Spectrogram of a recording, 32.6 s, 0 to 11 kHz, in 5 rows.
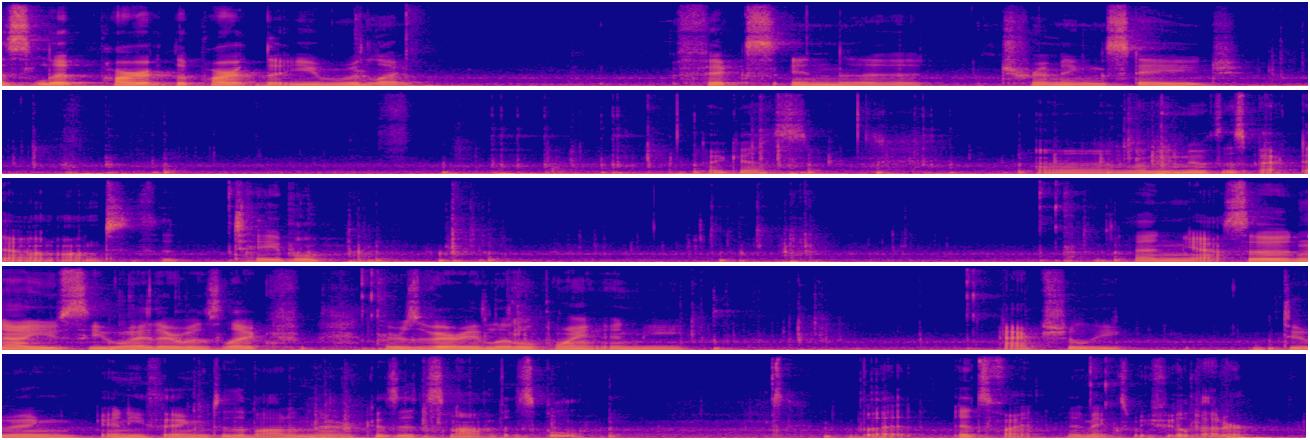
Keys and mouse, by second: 7.4-8.7 middle drag, 10.0-10.3 middle drag, 10.6-10.9 shift+middle drag, 11.7-12.0 middle drag, 12.2 g, 14.9-15.3 middle drag, 15.5-16.7 middle drag, 16.9 g, 18.7-20.1 middle drag, 21.4 click, 21.6-23.2 middle drag, 23.6 r, 24.7-25.9 middle drag, 27.1 middle drag, 27.7 ctrl+z, 29.2-30.2 middle drag, 31.6 click, 32.0-32.6 middle drag.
